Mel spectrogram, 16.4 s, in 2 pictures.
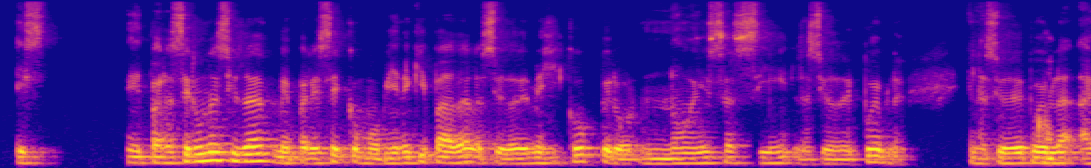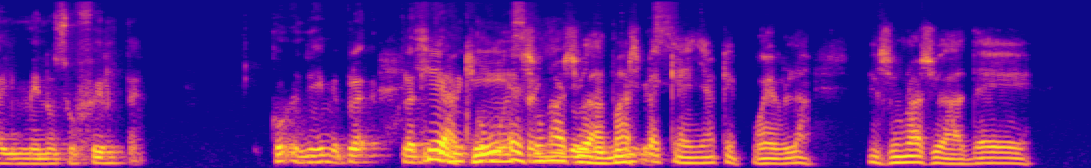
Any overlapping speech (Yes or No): Yes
